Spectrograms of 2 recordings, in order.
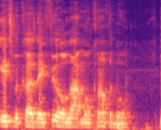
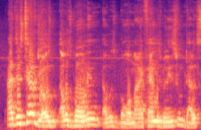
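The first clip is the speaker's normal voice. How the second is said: normal talking voice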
